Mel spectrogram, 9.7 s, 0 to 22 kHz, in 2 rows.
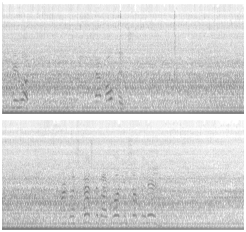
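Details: Champion 3500W generator from 2013, never used before, with fresh oil and ethanol gas, started on choke. Steady, even engine hum with no knocks, misses or surging. It runs smoothly and makes power.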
